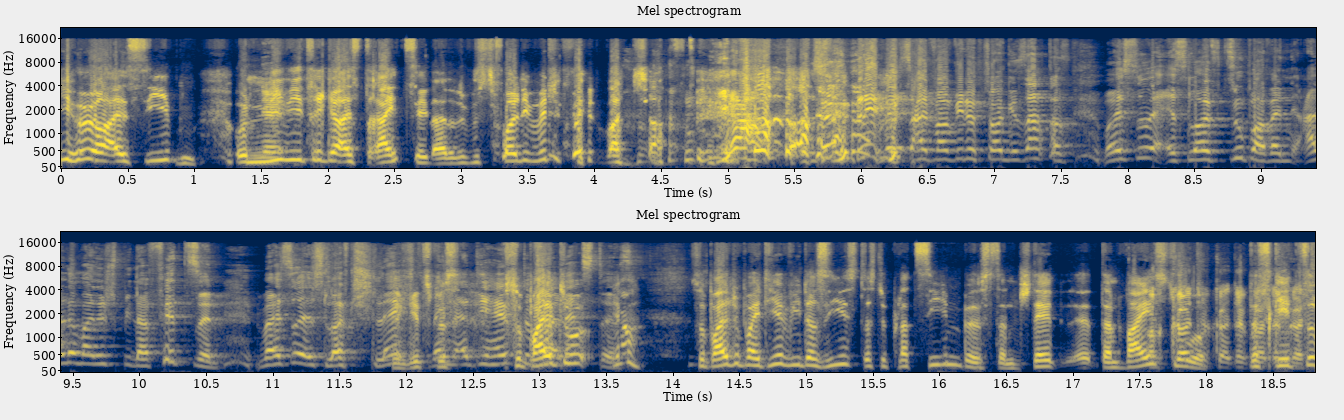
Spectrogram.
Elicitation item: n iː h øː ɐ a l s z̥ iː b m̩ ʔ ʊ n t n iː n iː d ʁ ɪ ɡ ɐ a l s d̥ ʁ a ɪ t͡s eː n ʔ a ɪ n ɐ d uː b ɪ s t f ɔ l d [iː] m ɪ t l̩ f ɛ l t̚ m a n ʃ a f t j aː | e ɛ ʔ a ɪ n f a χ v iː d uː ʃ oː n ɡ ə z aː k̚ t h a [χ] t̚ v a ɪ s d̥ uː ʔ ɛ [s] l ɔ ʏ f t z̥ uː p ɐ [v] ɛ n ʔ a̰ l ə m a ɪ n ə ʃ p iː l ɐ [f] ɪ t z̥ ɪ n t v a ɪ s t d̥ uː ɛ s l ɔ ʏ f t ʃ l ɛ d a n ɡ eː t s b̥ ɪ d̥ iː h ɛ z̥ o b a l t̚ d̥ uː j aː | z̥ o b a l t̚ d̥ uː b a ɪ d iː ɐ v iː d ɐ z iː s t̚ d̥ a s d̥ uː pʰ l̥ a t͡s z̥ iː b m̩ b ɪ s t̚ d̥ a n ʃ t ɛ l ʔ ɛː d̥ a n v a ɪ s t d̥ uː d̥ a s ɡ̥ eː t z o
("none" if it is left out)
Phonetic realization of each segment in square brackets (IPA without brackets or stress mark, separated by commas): iː, s, s, v, f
